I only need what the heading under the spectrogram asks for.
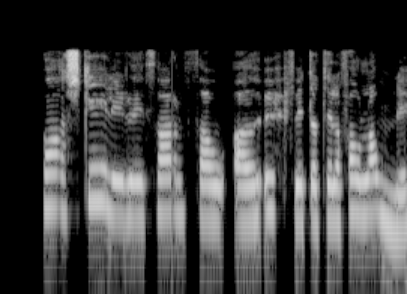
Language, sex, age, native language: Icelandic, male, 11, Icelandic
